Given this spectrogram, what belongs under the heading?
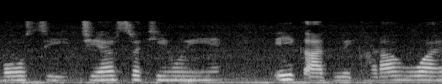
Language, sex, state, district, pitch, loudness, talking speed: Hindi, female, Madhya Pradesh, Bhopal, 185 Hz, -20 LUFS, 150 wpm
